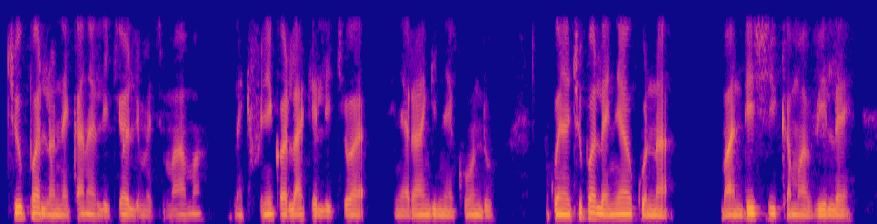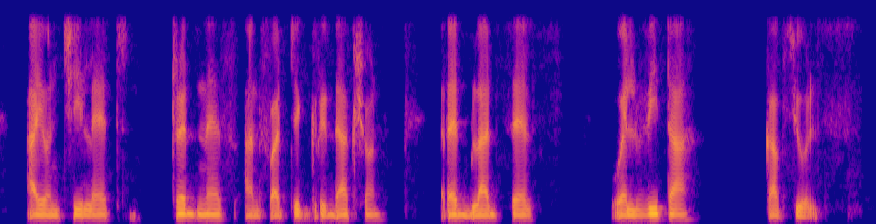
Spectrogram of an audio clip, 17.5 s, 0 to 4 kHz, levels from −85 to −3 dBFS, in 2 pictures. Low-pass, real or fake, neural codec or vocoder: 3.6 kHz; real; none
